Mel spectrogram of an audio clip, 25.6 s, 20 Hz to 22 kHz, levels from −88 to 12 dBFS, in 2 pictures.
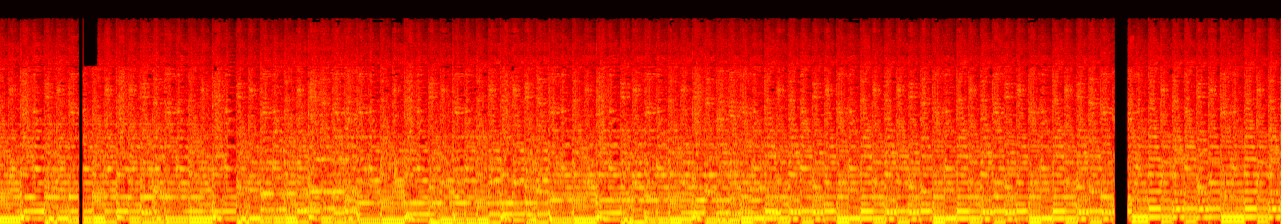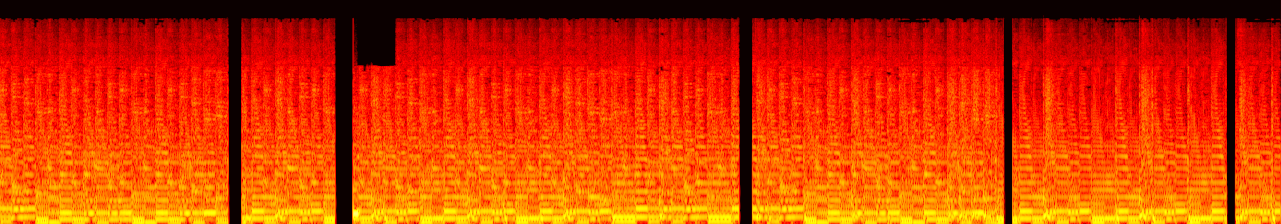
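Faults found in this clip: Corrupt frame muted: bit errors in compressed frames caused decoder rejects, and the player substituted silence. Abrupt dropouts at 0.79 s (0.06 s), 11.15 s (0.2 s), 15.10 s (0.2 s), 16.16 s (0.25 s), 20.21 s (0.19 s), 22.85 s (0.15 s) and 25.08 s (0.15 s). Gap lengths fit runs of roughly 50–65 ms frames. Timing holds after each gap.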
